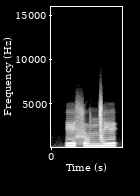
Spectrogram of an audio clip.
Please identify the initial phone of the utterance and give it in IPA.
ɪ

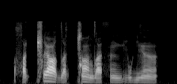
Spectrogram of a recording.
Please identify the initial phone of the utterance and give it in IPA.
sˤ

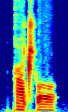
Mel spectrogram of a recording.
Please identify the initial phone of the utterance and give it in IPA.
q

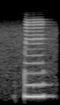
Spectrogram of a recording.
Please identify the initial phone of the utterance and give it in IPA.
k͡p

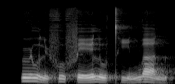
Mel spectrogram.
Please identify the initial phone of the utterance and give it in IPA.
ɻ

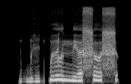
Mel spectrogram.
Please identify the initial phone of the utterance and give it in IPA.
ɓ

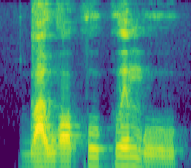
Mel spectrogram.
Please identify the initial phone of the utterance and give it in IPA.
b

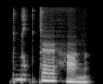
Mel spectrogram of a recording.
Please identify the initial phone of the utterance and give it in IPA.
d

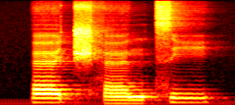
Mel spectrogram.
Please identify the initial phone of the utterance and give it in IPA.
æ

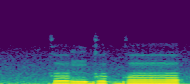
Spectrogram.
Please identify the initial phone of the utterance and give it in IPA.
k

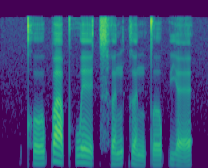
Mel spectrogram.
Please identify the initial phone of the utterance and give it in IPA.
kʰ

